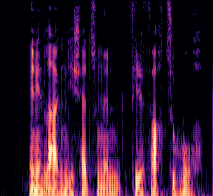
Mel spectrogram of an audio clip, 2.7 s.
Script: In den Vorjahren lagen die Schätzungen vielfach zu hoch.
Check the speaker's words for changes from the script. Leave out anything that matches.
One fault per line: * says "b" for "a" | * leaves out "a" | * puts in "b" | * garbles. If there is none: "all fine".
* leaves out "Vorjahren"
